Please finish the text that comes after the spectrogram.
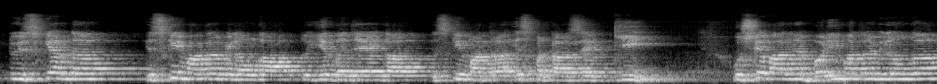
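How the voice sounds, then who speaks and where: A man teaching a basic Hindi grammar lesson, asking questions and answering them himself, again and again. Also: extremely high pitch. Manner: repetitive, asks questions then answers them. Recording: very echoey room, mic far off.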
